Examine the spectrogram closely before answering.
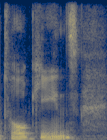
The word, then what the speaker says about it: Tolkien: and they invented characters that don't exist in tolkien's universe or Tolkien I guess is the correct pronunciation the love triangle between Legolas who wasn't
